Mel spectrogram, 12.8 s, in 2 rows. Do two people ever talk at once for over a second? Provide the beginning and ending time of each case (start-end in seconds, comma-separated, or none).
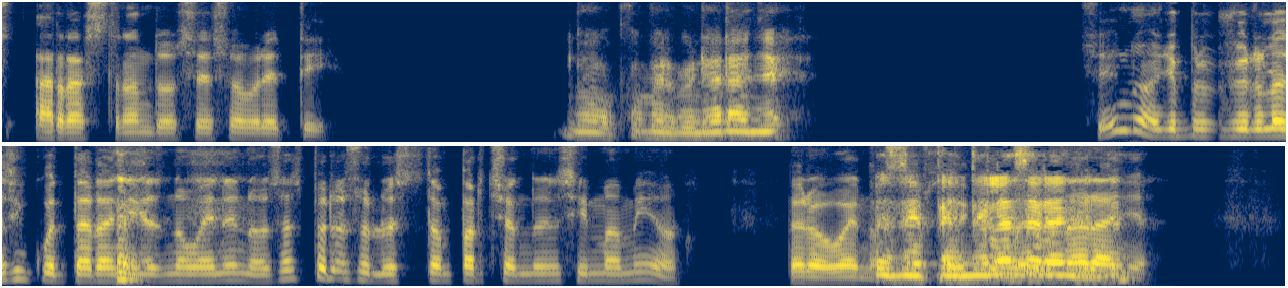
10.7-12.1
